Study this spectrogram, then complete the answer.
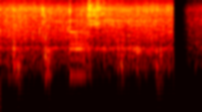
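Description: Chicken frying in a pan with yogurt and tomatoes for a biryani, giving a steady close sizzle with scraping stir strokes and small clinks before it cuts out near the end.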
